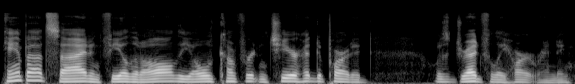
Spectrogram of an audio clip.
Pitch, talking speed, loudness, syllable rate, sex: 125 Hz, 175 wpm, -17 LUFS, 5.1 syllables/s, male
